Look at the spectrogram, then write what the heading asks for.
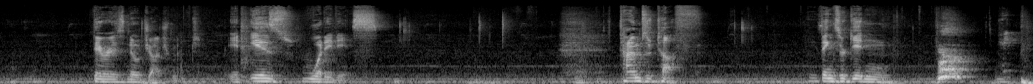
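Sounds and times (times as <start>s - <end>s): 
faint low hum: 0.0s - 10.3s
speech: 0.9s - 3.8s, 6.2s - 6.9s, 8.1s - 10.2s
dog barking: 9.4s - 9.8s.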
